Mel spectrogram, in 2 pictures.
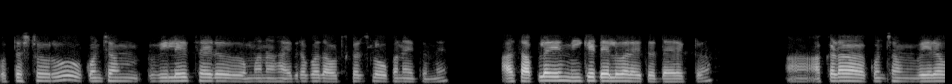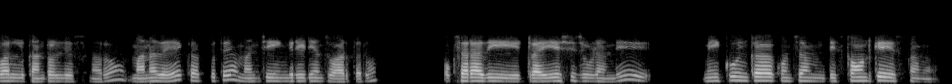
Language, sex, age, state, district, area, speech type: Telugu, male, 18-30, Telangana, Vikarabad, urban, conversation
